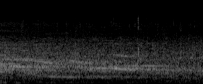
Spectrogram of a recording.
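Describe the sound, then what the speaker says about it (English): Basketball crowd at a varsity boys' high school senior night game in a gym, cheering and applauding as a steady, fairly distant roar of clapping and voices. "People are cheering."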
